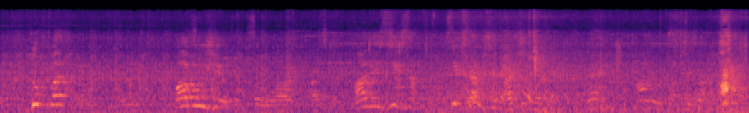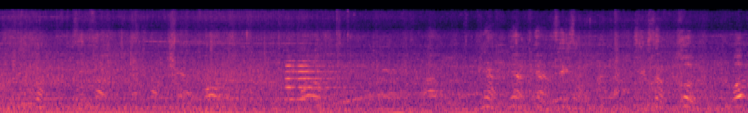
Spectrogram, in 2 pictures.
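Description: A young man gives short, firm commands close by.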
